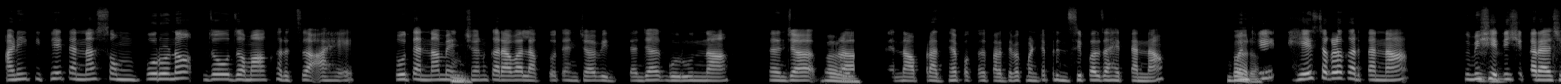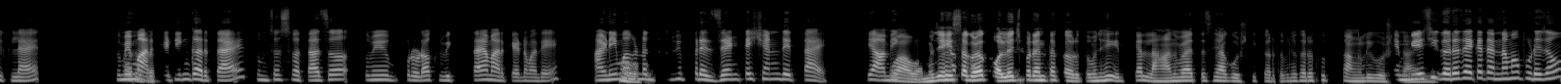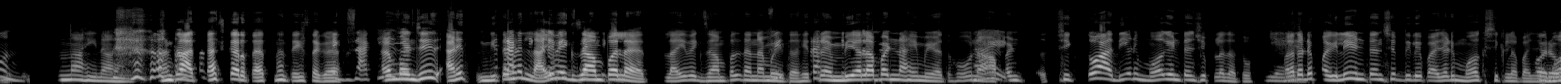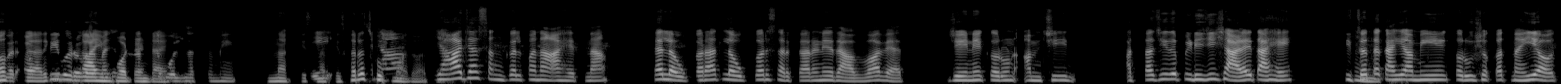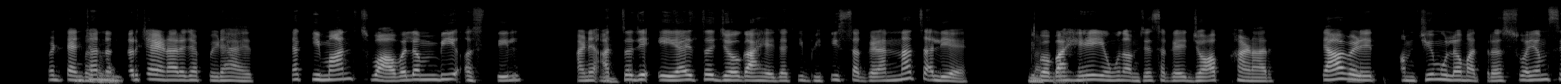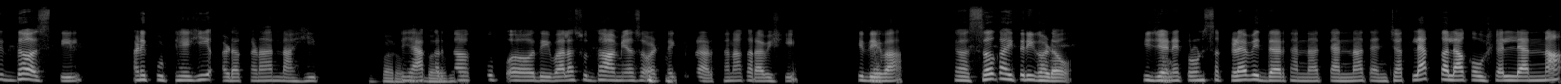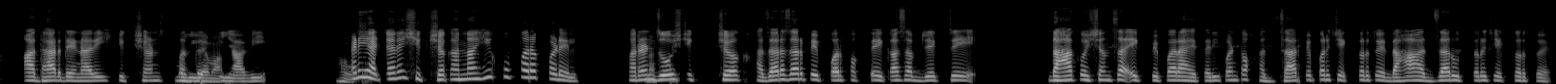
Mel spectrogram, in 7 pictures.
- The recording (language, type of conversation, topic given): Marathi, podcast, शाळेतील मूल्यमापन फक्त गुणांवरच आधारित असावे असे तुम्हाला वाटत नाही का?
- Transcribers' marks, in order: in English: "मेन्शन"; in English: "प्रॉडक्ट"; in English: "प्रेझेंटेशन"; other background noise; laugh; in English: "एक्झॅक्टली"; in English: "लाईव्ह"; in English: "लाईव्ह"; in English: "राइट"; in English: "इंटर्नशिपला"; in English: "इंटर्नशिप"; in English: "इम्पोर्टंट"; tapping; bird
